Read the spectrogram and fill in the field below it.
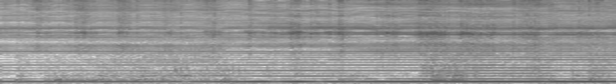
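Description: A hair trimmer runs steadily with a thin, even electric buzz and a harmonic whine, continuous and fairly quiet throughout with no talking over it.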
